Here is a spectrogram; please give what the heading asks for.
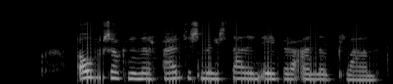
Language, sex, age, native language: Icelandic, female, 11, Icelandic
